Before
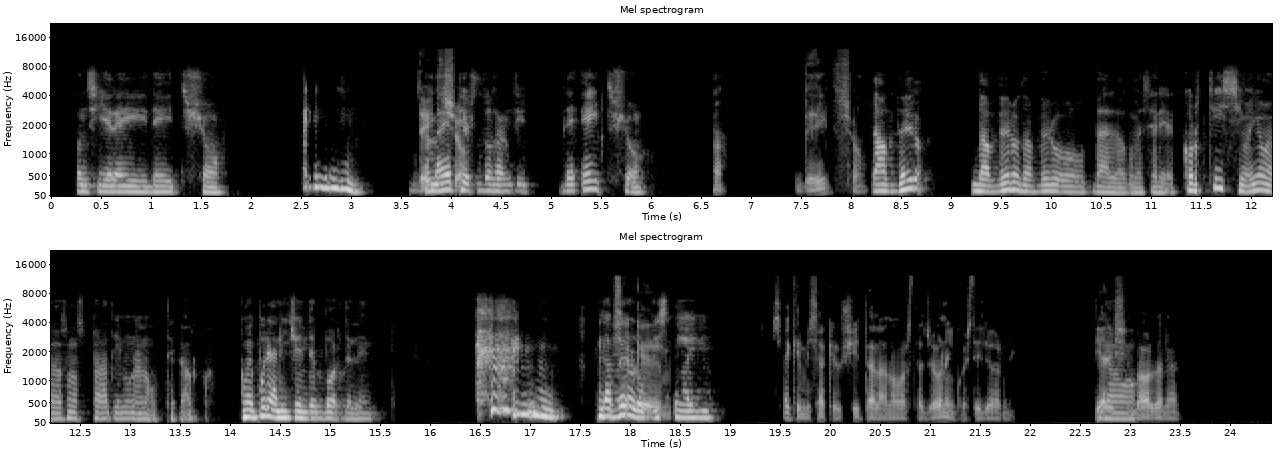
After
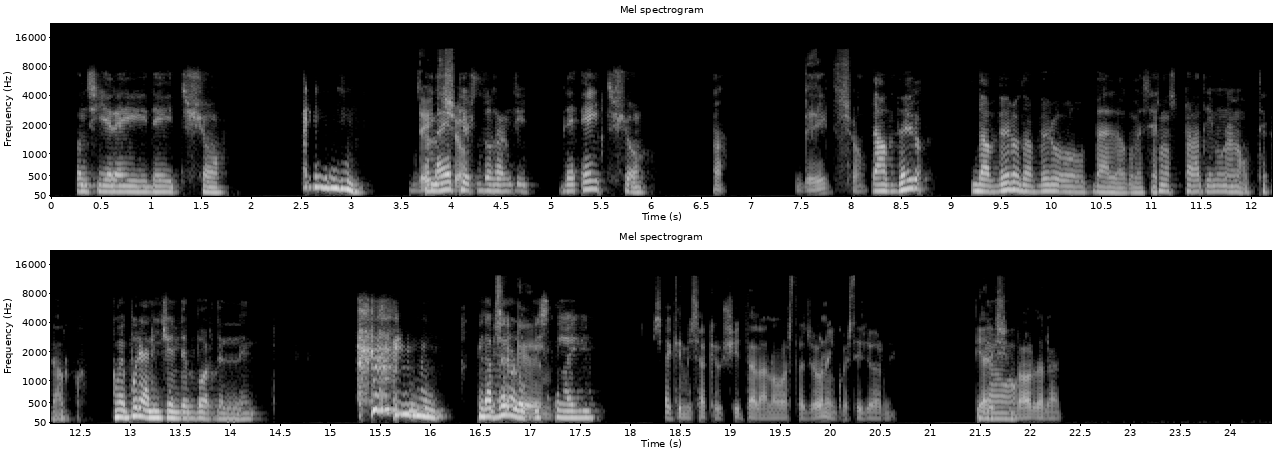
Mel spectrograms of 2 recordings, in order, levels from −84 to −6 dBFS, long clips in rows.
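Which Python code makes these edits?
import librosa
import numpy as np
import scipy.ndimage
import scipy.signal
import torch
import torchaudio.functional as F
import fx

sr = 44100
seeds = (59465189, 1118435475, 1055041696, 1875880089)

y = fx.edit(x, sr, fx.cut(start_s=11.05, length_s=1.28),
    fx.stutter(start_s=15.21, slice_s=0.03, count=4), tone=tone)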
